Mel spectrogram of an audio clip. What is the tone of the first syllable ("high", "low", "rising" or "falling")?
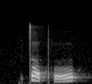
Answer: falling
